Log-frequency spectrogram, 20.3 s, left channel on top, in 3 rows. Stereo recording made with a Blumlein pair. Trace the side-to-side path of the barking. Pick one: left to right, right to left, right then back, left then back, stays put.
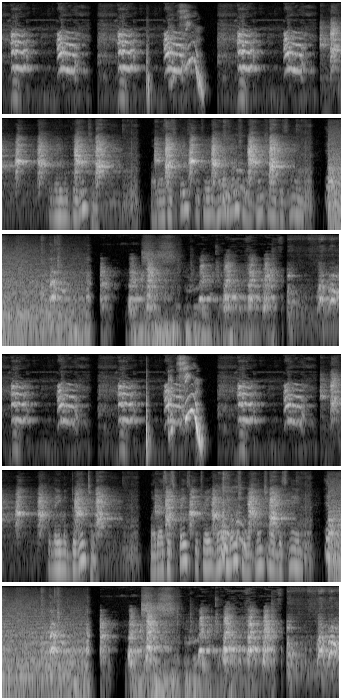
left to right.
